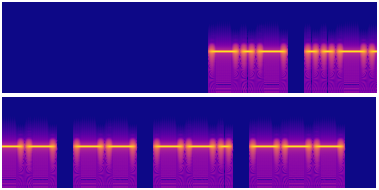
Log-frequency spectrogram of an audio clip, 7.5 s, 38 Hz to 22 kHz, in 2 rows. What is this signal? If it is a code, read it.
Morse code, heard as a keyed tone, about 16 wpm, 700 Hz. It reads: K2MGO
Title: USA Call Signs - 5 Characters - 15wpm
